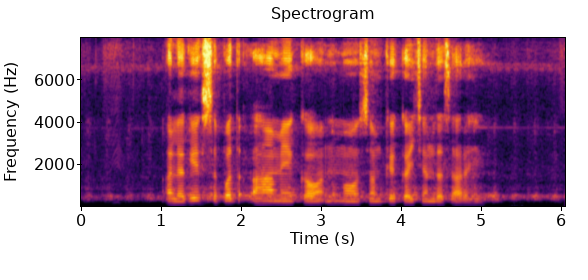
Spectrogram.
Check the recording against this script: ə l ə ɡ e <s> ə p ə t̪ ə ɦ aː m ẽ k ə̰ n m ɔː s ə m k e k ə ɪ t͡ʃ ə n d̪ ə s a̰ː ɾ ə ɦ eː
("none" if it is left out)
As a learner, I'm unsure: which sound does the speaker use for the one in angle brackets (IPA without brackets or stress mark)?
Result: s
